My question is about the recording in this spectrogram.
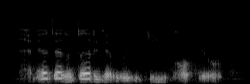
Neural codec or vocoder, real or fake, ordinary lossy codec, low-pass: autoencoder, 22.05 kHz, a latent of 192 numbers a frame, VITS, trained on one speaker; fake; none; none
